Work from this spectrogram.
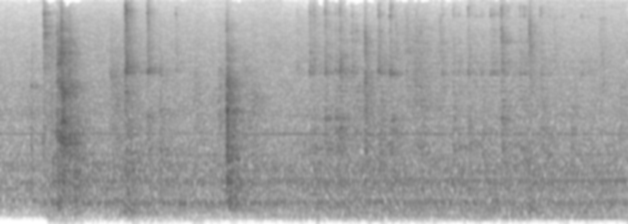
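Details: After DIY garage door repairs, the door opens with the opener motor droning steadily, only a couple of light clicks early and no more banging where it used to bang; hinges may need a little lube.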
